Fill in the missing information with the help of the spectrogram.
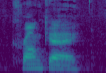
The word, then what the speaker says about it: Kroenke: Kroenke.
